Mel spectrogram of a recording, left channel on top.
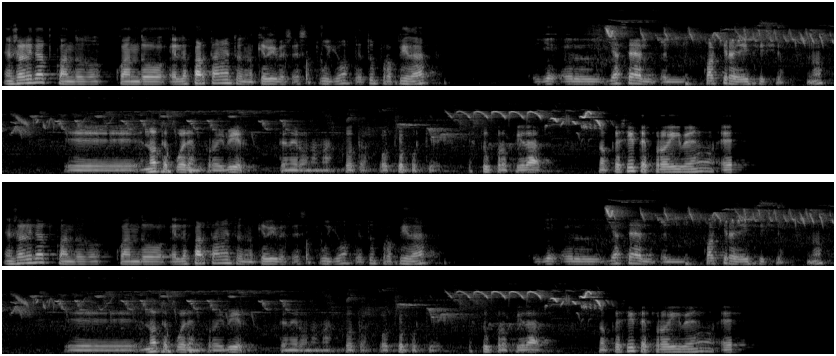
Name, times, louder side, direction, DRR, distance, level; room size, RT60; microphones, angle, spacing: voice 1, 0.0-4.3 5.3-8.2 8.9-10.8 11.1-13.8 14.3-15.6, left 3 dB, 80° left, 0.9 m, -33 dB
sound 1, 6.0-14.3, equal, ahead, 1.0 m, -35 dB
23.0 x 9.1 x 6.3 m
head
